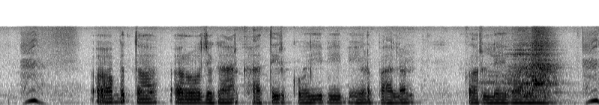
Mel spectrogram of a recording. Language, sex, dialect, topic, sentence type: Bhojpuri, male, Western, agriculture, statement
